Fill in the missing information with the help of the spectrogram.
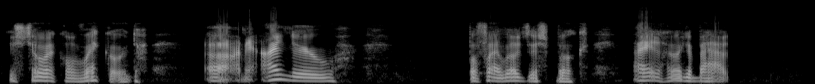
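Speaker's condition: Spinal muscular atrophy; spinal muscular atrophy from birth, muscle weakness, lifelong wheelchair use

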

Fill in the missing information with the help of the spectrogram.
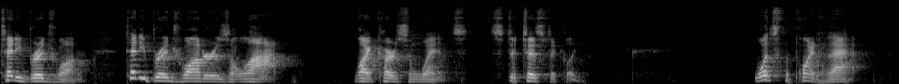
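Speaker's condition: No condition

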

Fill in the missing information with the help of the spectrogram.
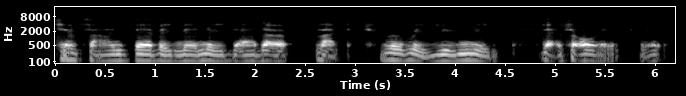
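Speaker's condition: Speech impediment

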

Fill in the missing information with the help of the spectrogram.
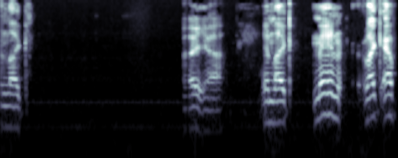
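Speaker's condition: Cerebral palsy; physical only, present from birth, born prematurely

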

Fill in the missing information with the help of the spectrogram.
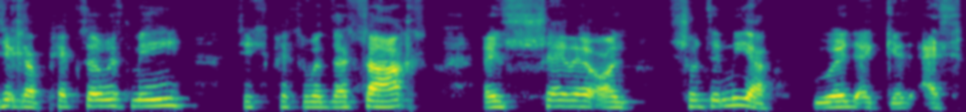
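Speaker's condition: Down syndrome

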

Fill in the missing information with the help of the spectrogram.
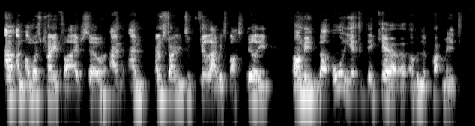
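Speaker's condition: Down syndrome; 25-year-old man

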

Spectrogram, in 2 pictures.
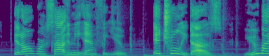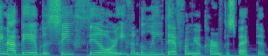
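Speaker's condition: No condition

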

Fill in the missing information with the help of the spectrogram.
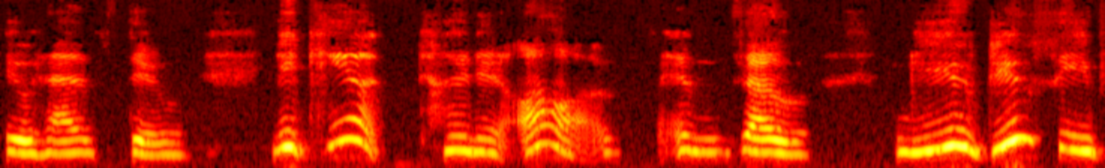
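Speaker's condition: Cerebral palsy

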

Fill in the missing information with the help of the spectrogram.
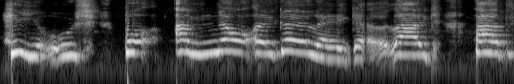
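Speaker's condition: Ataxic cerebral palsy; stuck during delivery

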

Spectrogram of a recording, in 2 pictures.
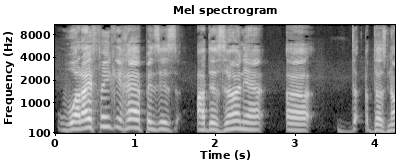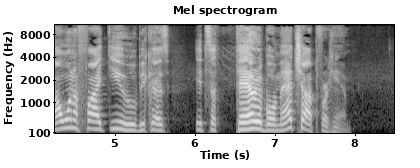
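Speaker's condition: No condition

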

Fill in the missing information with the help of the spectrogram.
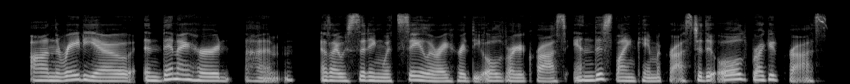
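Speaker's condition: No condition

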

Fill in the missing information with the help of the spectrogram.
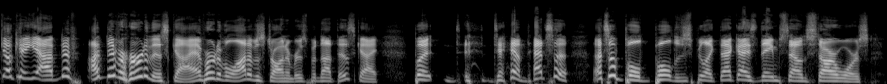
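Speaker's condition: No condition

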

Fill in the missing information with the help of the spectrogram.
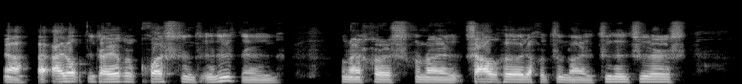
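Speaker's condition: Moebius syndrome; congenital

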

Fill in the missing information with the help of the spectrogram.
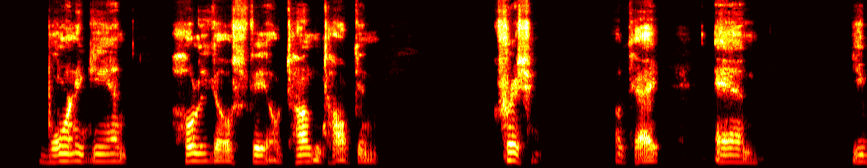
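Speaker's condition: Vocal cord surgery; including laser treatment

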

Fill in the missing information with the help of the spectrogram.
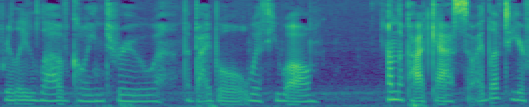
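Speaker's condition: No condition

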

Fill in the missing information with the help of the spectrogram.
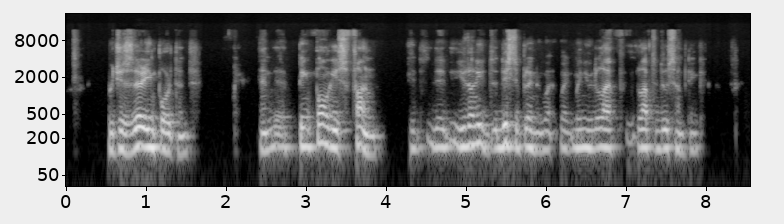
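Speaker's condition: Parkinson's disease; began five to six years post-diagnosis

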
